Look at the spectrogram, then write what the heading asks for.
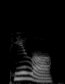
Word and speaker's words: pilaf: The most popular menu item is a pal pilaf. Is that how you pronounce it? Hold on. It would help if I for king knew what I was talking about. Here we go. Let's see. Peel off.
